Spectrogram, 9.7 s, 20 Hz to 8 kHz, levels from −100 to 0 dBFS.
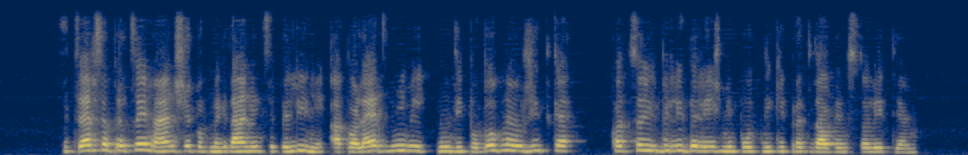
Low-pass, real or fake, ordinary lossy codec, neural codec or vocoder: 7.2 kHz; fake; none; codec, 24 kHz, 6 kbps, HILCodec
